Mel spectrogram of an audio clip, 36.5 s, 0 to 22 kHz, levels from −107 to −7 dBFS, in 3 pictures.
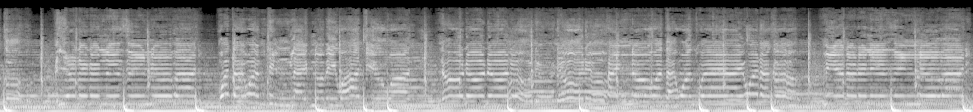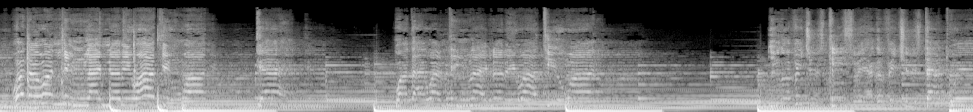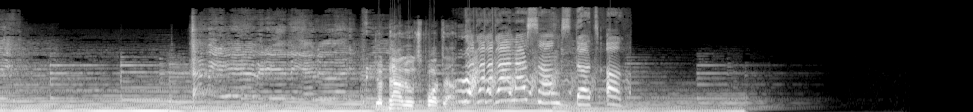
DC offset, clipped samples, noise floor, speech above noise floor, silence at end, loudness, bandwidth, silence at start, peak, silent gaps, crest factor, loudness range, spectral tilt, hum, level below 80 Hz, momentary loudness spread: under 0.1%; under 0.1%; under -90 dBFS; over 78 dB; 2.85 s; -16 LUFS; 15.5 kHz; 0 s; 0 dBFS; none; 16 dB; 8 LU; -5 dB/octave; none; -18 dBFS; 12 LU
